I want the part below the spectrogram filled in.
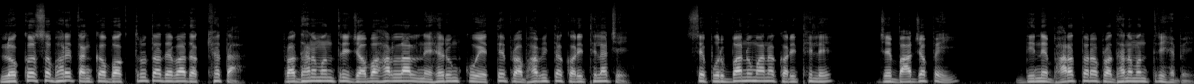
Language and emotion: Odia, neutral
